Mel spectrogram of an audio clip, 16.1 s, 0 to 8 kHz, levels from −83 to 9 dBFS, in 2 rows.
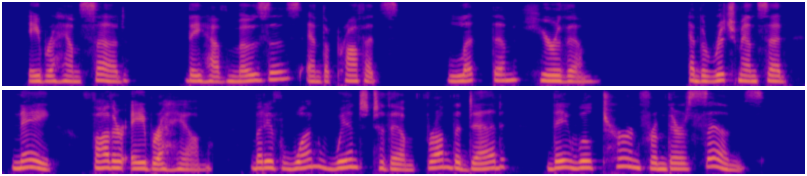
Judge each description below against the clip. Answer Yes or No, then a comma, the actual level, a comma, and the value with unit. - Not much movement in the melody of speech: No, average, 3.5 semitones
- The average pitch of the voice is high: Yes, high, 205 Hz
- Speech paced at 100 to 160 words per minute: Yes, average, 155 wpm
